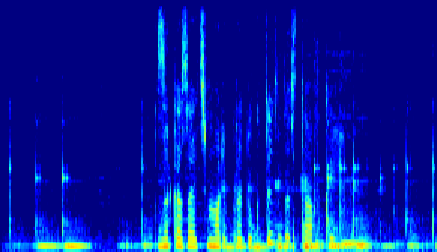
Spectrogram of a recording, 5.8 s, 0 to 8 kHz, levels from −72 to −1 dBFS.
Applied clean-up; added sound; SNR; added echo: neural separator model SepFormer DNS4.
